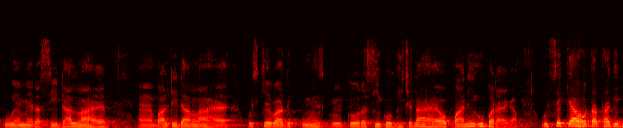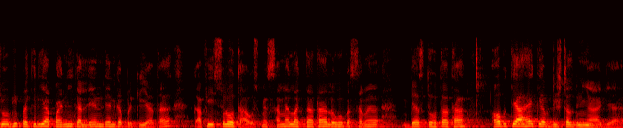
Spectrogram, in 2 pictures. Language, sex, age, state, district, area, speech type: Hindi, male, 30-45, Bihar, Samastipur, urban, spontaneous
